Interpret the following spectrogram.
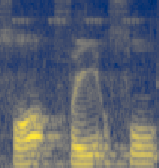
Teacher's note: sh dia ke bawah tapi suaranya di sini sh kita bahas sifatnya satu persatu huruf shad dari segi nafas dia bersifat hams jelas keluar nafas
